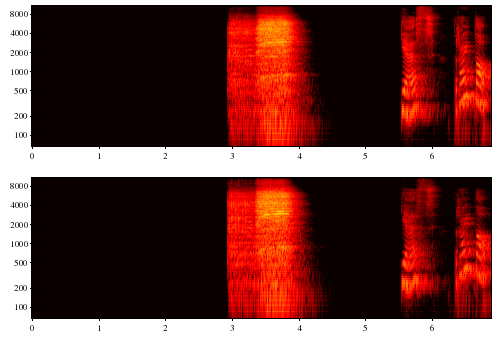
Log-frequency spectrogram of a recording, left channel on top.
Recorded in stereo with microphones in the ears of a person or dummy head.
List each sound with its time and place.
2.9 s a camera shutter: 15° right (ahead or behind), 1.1 m
5.5 s a woman speaking: 35° left (ahead or behind), 0.8 m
